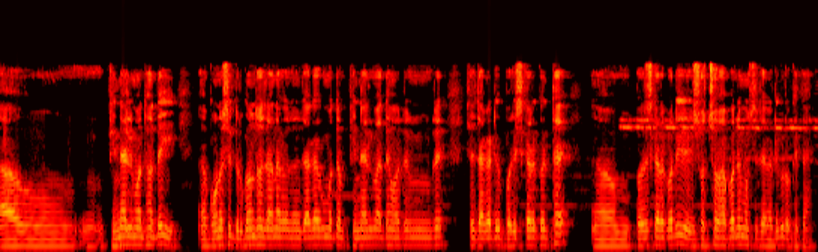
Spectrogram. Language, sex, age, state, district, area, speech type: Odia, male, 60+, Odisha, Jajpur, rural, spontaneous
